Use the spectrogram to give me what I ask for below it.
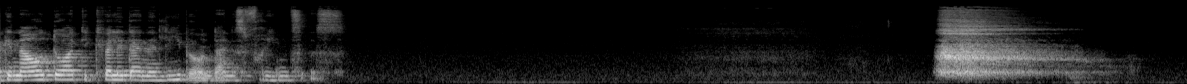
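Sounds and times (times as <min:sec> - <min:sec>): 
speech: 0:00.0 - 0:03.5
deep breath in and out during a guided meditation: 0:06.8 - 0:08.4, 0:09.3 - 0:11.5.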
